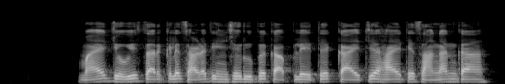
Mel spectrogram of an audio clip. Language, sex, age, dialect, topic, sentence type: Marathi, male, 18-24, Varhadi, banking, question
